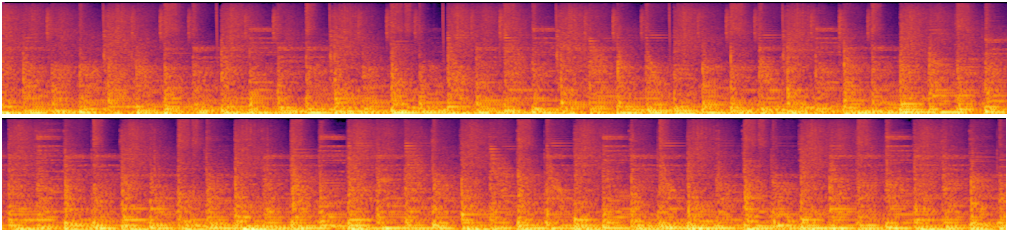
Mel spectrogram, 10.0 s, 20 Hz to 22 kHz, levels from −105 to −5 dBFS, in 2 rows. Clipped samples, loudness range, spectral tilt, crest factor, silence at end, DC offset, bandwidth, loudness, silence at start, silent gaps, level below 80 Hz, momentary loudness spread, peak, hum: under 0.1%; 1 LU; -6 dB/octave; 14 dB; 0 s; 0.9%; over 20 kHz; -17 LUFS; 0 s; none; -20 dBFS; 3 LU; 0 dBFS; none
